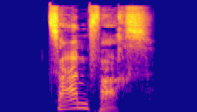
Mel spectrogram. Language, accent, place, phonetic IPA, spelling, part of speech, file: German, Germany, Berlin, [ˈt͡saːnˌfaxs], Zahnfachs, noun, De-Zahnfachs.ogg
- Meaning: genitive singular of Zahnfach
